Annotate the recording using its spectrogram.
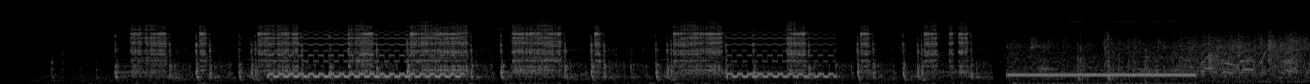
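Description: Telephone bell ringing, two long rings a few seconds apart; about ten seconds in it gives way to a steady telephone dial tone.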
